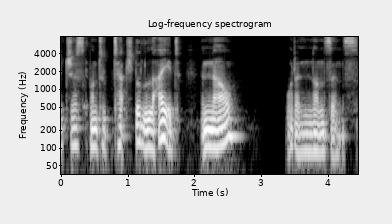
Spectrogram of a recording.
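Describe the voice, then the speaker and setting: A man with a fairly low pitch and a dark, mellow tone talks at a very slow pace. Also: very clean recording, silent background. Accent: non-native. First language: not English. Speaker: fiction writer and reader. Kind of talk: reading aloud.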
